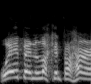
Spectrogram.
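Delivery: put-on loud, gruff older Irish man's voice. Quoting a man who had been searching for someone, older gruff Irish guy voice. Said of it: "older, gruff Irish guy's like".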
